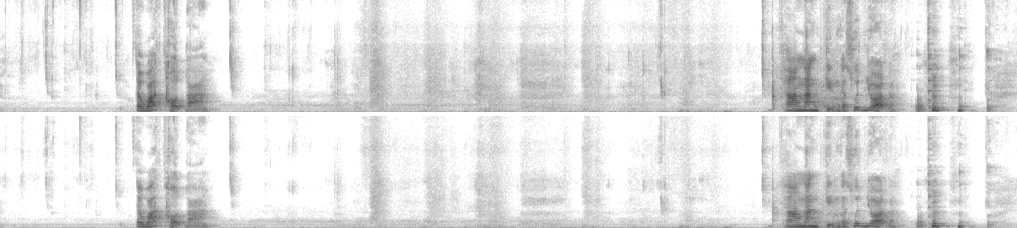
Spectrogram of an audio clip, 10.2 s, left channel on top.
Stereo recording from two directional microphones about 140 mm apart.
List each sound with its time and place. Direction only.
1.1 s speech: 25° right (ahead or behind)
4.8 s mechanisms: 30° right (ahead or behind)
5.3 s music: 25° right (ahead or behind)
7.6 s speech: 30° right (ahead or behind)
